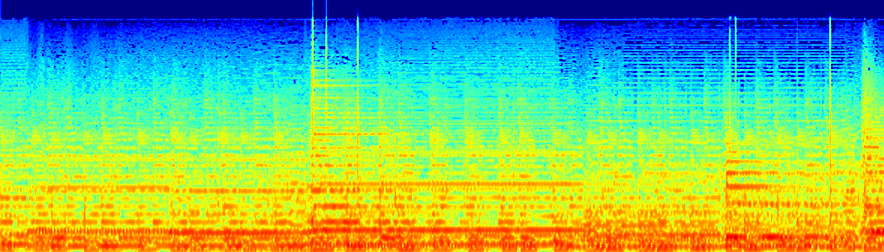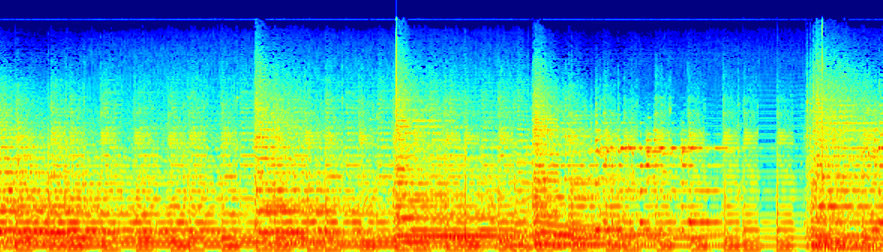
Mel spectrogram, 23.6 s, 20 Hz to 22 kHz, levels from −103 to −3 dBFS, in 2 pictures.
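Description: Integer overflow cracks the loud peaks at 4.16–4.34 s, 4.76 s, 9.73–9.79 s, 11.06, 17.06 and 22.75 s. Pushed at most about 1 dB past full scale, samples wrap to the opposite extreme instead of flattening, so each is a violent snap, far harsher than clipping's buzz.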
